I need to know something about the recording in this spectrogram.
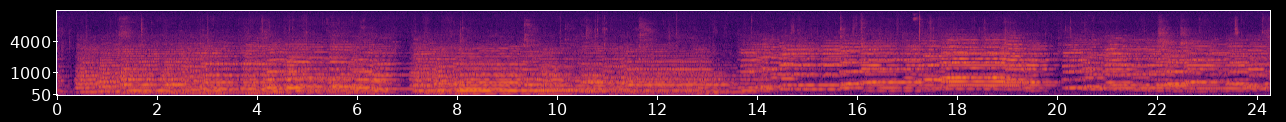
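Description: School concert band playing, with the brass to the fore. The phrases break off briefly every six or seven seconds, and a little past halfway the low parts drop out, leaving the higher winds.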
